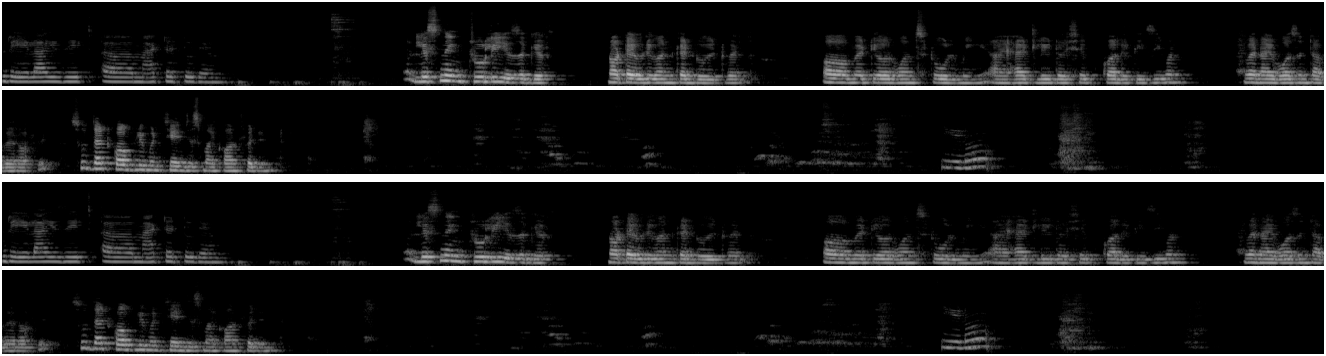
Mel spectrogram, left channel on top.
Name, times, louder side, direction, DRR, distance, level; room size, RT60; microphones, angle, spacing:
voice 1, 0.0-2.2 3.4-3.5 22.6-23.2, left 1 dB, 15° right, 0.6 m, -38 dB
voice 2, 4.0-5.5 6.1-7.5 8.2-11.8 12.3-13.7 13.9-16.0 16.8-16.9 18.0-18.1 18.6-18.8 19.6-19.7 20.8-22.1 23.8-24.2 25.1-25.2, left 3 dB, 55° left, 0.7 m, -31 dB
6.3 x 2.1 x 3.3 m
head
